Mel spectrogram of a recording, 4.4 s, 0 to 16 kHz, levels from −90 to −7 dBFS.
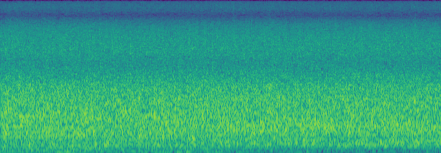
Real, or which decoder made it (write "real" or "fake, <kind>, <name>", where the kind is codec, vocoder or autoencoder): fake, vocoder, BigVGAN v2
